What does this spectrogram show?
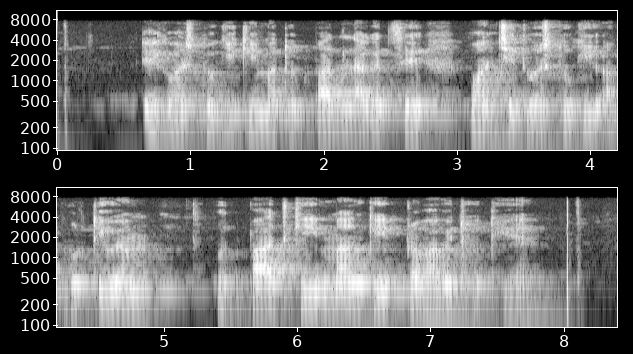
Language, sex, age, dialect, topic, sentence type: Hindi, female, 25-30, Hindustani Malvi Khadi Boli, banking, statement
